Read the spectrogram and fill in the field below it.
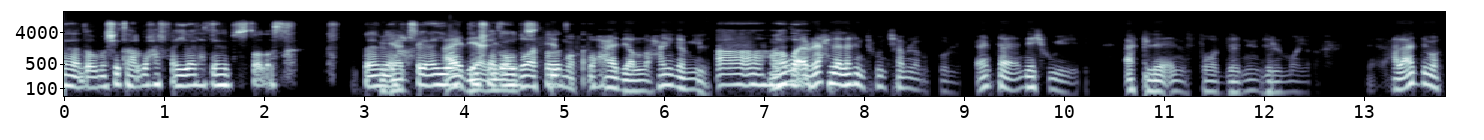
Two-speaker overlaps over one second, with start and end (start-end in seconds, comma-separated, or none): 3.0-5.0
